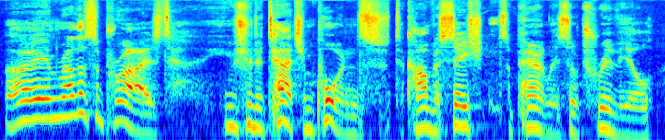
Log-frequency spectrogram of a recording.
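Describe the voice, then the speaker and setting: A man's voice: high-pitched, animated, a little slow. Fussy old miser, stammering and hesitant, read by a man for a podcast radio play. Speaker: lead actor in a comedy reading. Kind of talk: amateur comedic radio play reading.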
